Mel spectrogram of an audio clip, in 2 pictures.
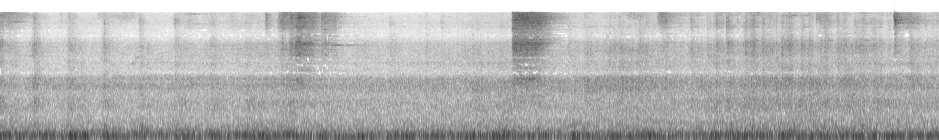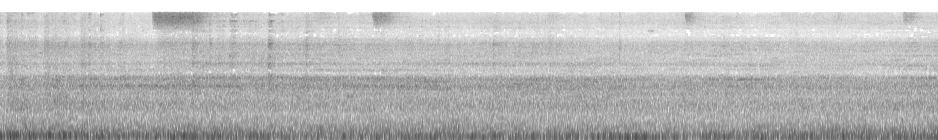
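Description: CP double-stack container train rolling past: a steady low rumble from the wheels of the loaded well cars, with quick clicks over the rail joints and a few brief high wheel squeals about four and eight seconds in.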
